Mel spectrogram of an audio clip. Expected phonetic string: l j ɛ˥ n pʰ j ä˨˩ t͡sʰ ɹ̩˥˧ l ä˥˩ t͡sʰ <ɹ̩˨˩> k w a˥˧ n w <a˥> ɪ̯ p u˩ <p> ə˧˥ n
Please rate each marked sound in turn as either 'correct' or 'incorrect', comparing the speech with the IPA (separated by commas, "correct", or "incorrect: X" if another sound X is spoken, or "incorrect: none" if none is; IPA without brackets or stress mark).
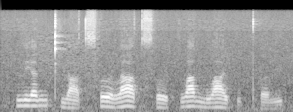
correct, incorrect: a˥˩, incorrect: pʰ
